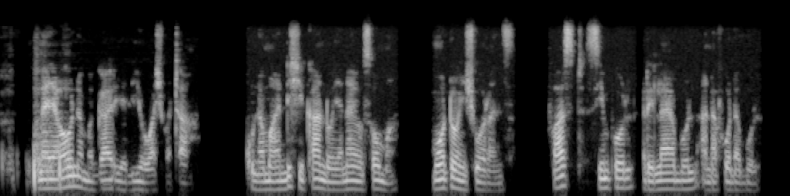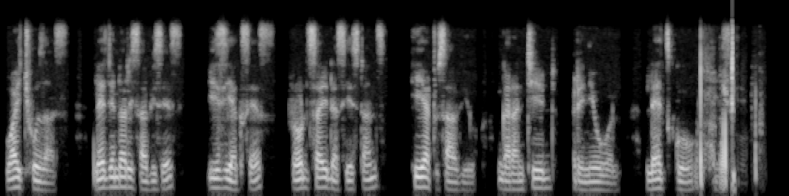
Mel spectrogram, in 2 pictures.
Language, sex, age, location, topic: Swahili, male, 18-24, Kisii, finance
